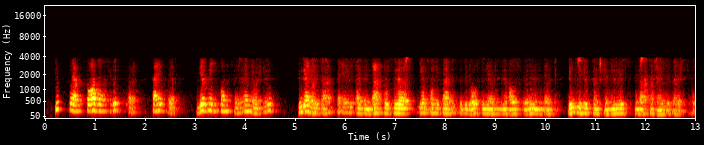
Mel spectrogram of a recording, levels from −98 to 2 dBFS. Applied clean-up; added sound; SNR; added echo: neural mask model DeepFilterNet 3.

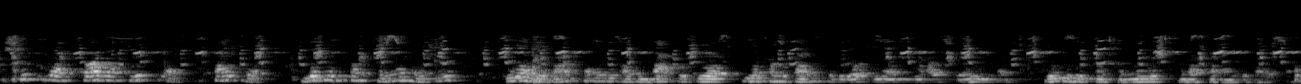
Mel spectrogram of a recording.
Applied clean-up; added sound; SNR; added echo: classical method WPE with log-MMSE.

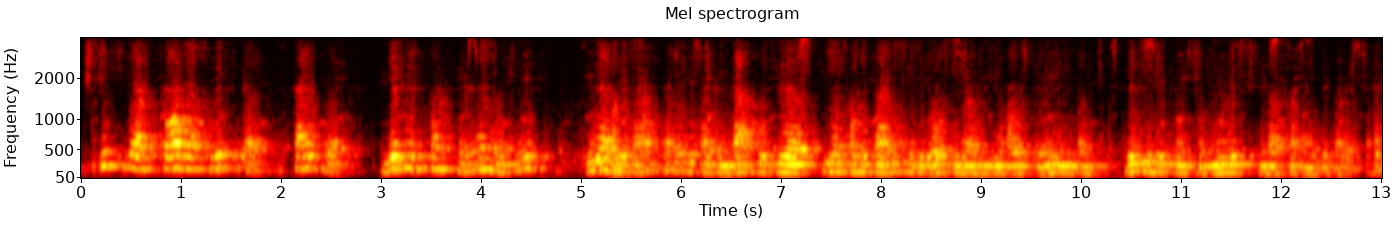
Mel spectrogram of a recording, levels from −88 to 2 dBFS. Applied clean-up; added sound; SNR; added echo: neural separator model SepFormer DNS4.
